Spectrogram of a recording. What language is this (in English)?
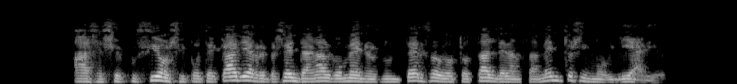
Galician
